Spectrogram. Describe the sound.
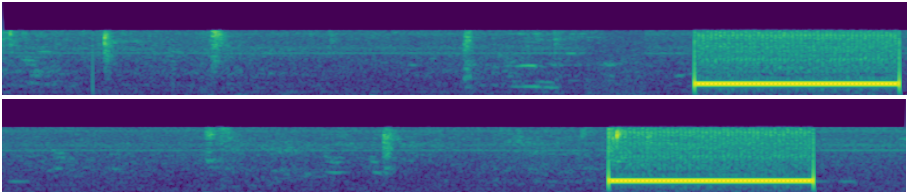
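A telephone ringback tone sounds while a call is transferred to voicemail: two steady, mid-pitched buzzing tones, each about one second long and roughly three seconds apart, over a quiet line with faint ticks.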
